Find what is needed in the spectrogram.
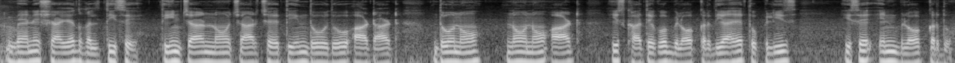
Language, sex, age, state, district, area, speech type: Urdu, male, 60+, Delhi, Central Delhi, urban, read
